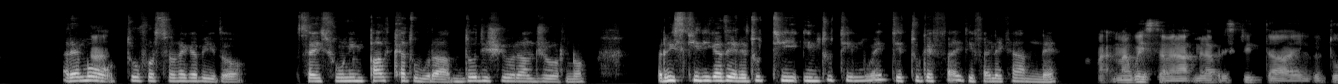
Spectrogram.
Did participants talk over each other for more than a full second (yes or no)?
no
